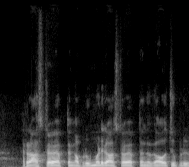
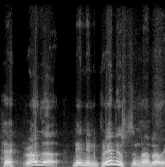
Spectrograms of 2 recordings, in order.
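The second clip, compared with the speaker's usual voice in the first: much higher heroic declaration of love; NT Rama Rao love dialogue; 11 semitones higher, 4 dB louder than usual. Retold or imitated. Hero declaring love to Radha, higher theatrical delivery. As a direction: proclaim love like an old film hero. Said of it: "ఈ టైప్లో ఉంటుంది".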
